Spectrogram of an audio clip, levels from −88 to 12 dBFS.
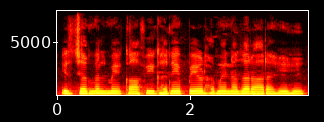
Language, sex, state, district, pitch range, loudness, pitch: Hindi, female, Madhya Pradesh, Bhopal, 195-205 Hz, -12 LUFS, 200 Hz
